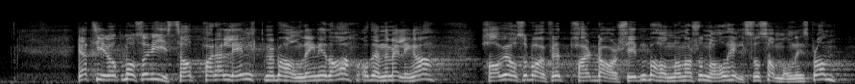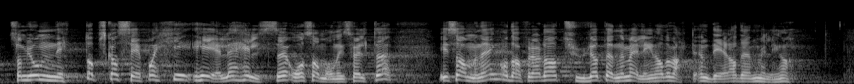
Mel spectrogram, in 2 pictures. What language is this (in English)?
Norwegian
